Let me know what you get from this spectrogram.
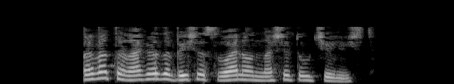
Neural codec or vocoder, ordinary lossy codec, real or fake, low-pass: codec, 16 kHz, 4.8 kbps, FACodec; MP3, 24 kbps; fake; 7.2 kHz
